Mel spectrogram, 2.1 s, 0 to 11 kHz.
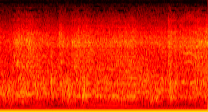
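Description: Lada 2107 rally car's four-cylinder engine running at steady high revs, heard from inside the cabin over a loud hiss of road and wind noise.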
